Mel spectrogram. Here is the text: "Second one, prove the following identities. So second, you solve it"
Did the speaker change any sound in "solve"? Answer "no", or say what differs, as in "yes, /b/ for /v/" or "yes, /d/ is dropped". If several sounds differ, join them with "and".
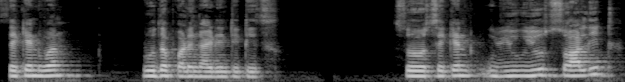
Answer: yes, /v/ is dropped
